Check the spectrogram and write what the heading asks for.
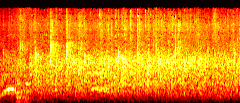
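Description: An audience applauds steadily, a dense, even patter of many hands clapping that holds at a constant level throughout, with a brief voice at the very start.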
